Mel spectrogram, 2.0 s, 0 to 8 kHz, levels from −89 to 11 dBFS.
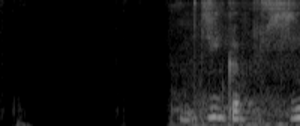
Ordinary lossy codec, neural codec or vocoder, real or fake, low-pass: none; codec, 16 kHz, 4.8 kbps, FACodec; fake; none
